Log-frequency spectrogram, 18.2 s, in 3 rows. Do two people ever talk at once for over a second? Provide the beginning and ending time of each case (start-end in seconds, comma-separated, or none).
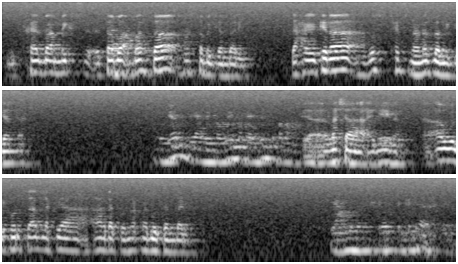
10.1-11.3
